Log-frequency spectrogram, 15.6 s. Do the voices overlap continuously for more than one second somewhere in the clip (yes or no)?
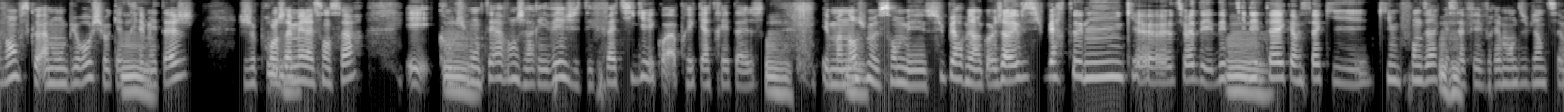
no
